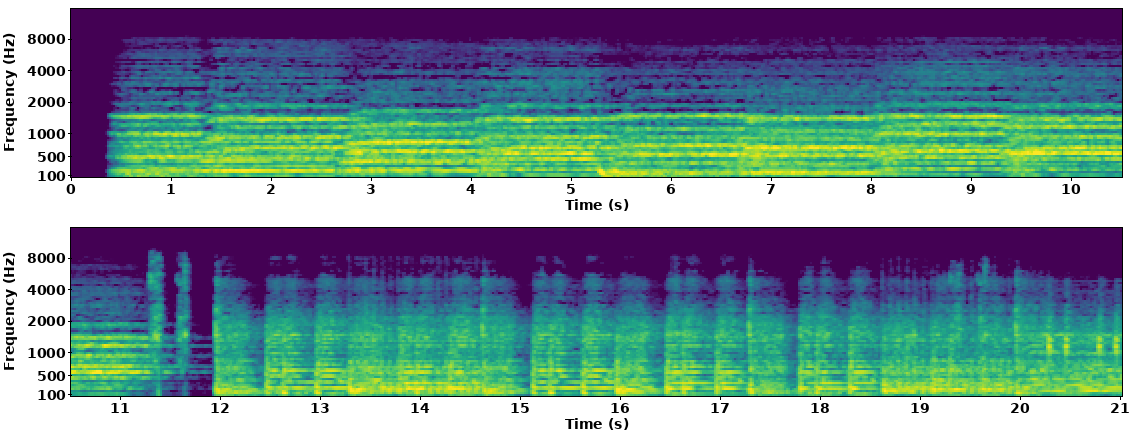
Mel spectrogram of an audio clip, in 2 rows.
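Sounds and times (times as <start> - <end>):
choir chorale with held chords: 0.4 - 13.2, 19.2 - 21.0.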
